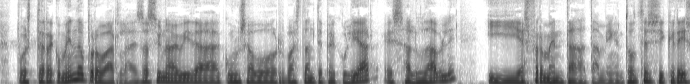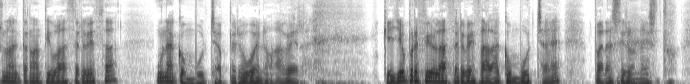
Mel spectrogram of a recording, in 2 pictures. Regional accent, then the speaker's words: Galicia, Spain; la zona de la que yo soy de España, de Galicia, que es en el norte

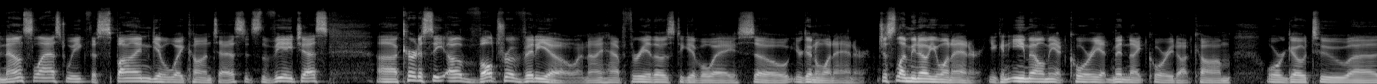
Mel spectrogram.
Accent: United States; I'm an American.

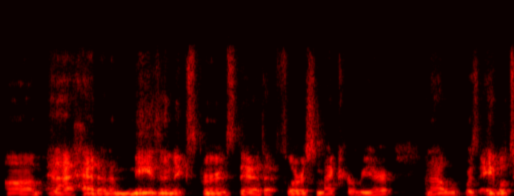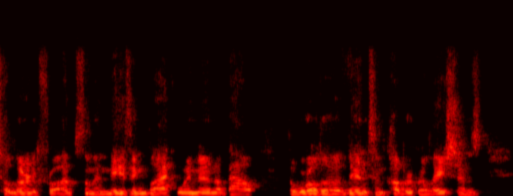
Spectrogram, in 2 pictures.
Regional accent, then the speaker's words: Jersey Shore, New Jersey, United States; moved away as an adult; also born or lived in Dallas, Texas; now in California, United States; I grew up in New Jersey, on the Jersey Shore

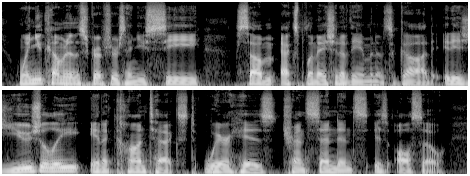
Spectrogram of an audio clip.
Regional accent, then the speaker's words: Boston, Massachusetts, United States; Boston, my hometown

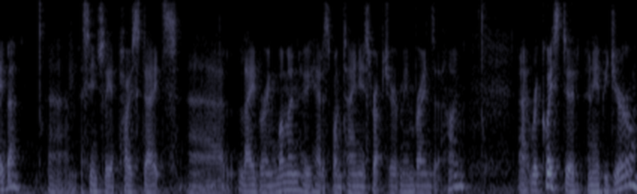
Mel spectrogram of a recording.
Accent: New Zealand; moved away as an adult; now in Perth, Australia; I'm a New Zealander originally and moved to Perth in 2006

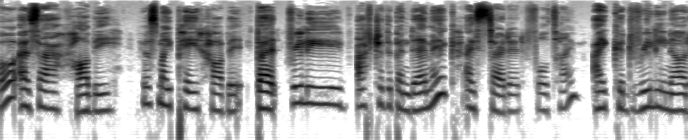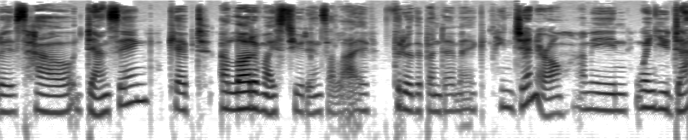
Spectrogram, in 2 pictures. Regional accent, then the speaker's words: Chile; now in Boulder, United States; I'm from Chile

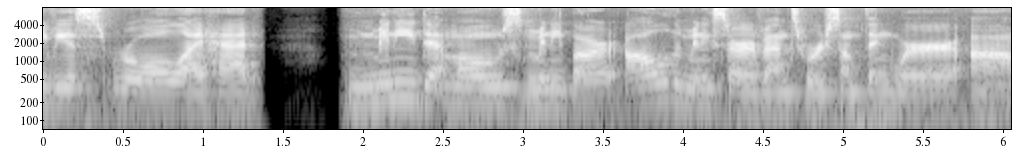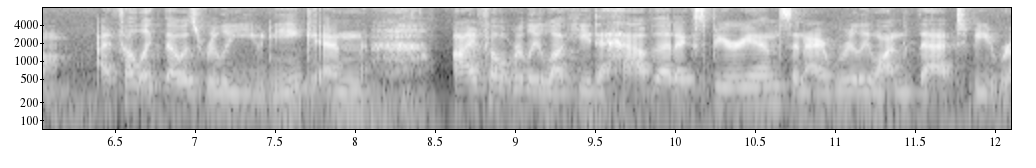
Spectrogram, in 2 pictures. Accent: St. Paul, Minnesota, United States; moved away as an adult; I grew up in St. Paul, moved away for a number of years, and moved back.

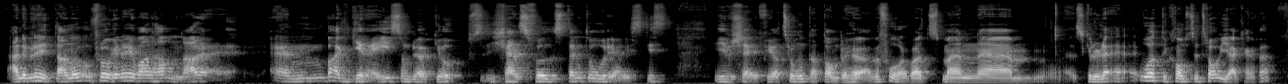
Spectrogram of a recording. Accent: Stockholm, Stockholm County, Sweden; så kom någon lastbilschaufför där och ja, jag är från Stockholm.

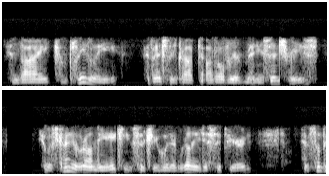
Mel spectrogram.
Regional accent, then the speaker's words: Chicago, Illinois, United States; I grew up in Chicago

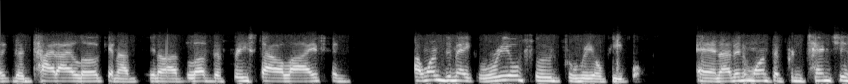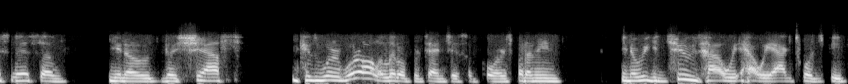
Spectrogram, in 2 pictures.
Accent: San Diego, California, United States; also born or lived in Alvin, Texas; now in Texas, United States; I was born and raised in San Diego by a single mother

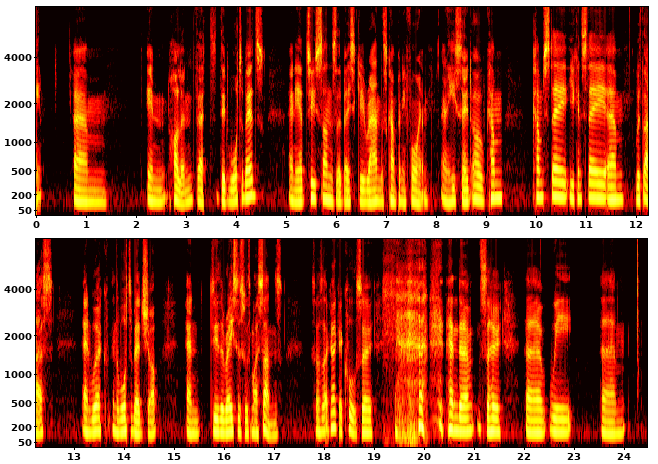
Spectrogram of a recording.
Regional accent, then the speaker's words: South Africa; came back to South Africa

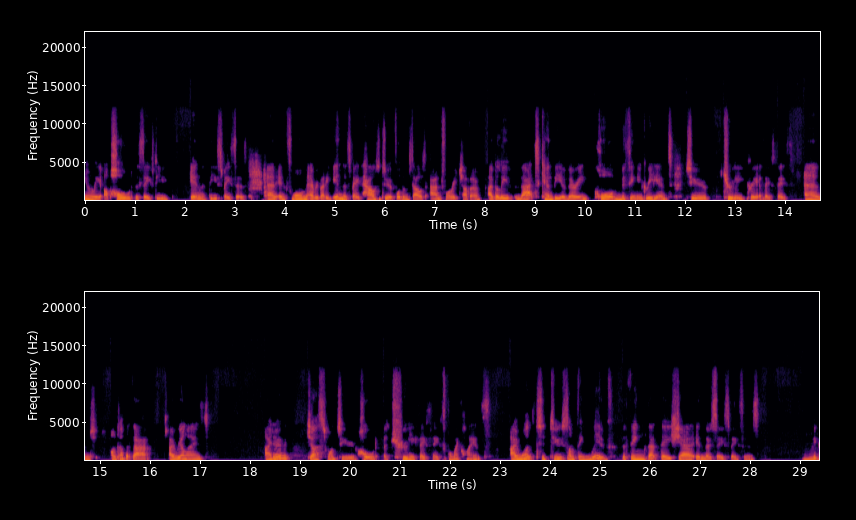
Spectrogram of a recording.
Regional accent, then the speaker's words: United Kingdom; I am a British born Hong Konger. So my parents are from Hong Kong.

